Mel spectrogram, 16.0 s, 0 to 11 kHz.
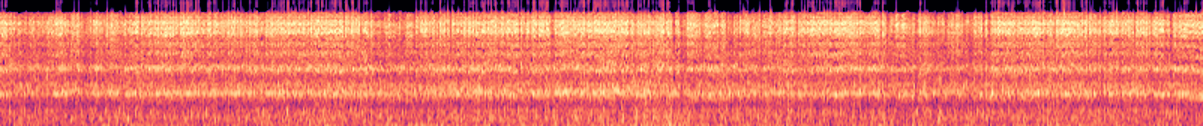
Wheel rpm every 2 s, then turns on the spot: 240, 230, 230, 230, 230, 220, 230, 230.
none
